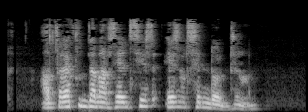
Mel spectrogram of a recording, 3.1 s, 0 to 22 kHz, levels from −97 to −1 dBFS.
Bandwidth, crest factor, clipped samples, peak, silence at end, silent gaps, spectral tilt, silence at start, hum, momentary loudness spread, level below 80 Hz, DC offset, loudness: 11.5 kHz; 20 dB; under 0.1%; -4 dBFS; 0.5 s; none; -4.5 dB/octave; 0.4 s; none; 12 LU; -68 dBFS; under 0.1%; -22 LUFS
